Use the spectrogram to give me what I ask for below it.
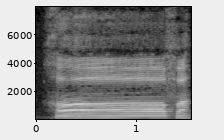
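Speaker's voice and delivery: خاف slow, aa held long; teacher repeats خاف with the long vowel; drawn-out vowel. Shown as a demonstration. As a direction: drag out خا then clip the ف. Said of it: "خا کو کھینچ کے پڑھا".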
